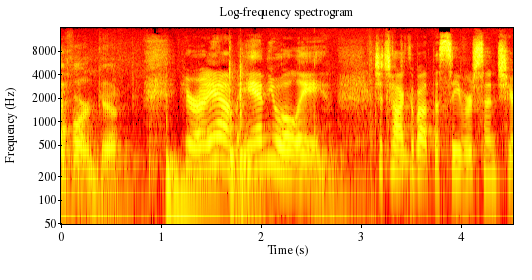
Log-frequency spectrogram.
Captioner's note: laughter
